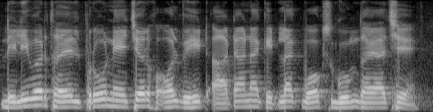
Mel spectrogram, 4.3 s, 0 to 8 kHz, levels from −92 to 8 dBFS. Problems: background sounds at intervals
